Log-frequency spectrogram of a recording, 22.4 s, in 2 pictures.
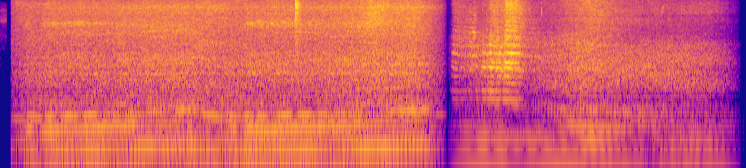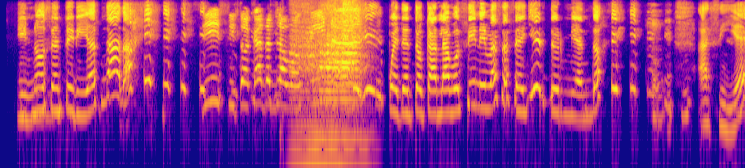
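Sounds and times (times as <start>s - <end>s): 
heavy truck engine rumbling past: 0.2s - 11.2s, 15.4s - 16.8s
speech: 11.5s - 22.3s
laughter: 13.1s - 15.5s, 16.2s - 16.9s, 20.2s - 21.6s.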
